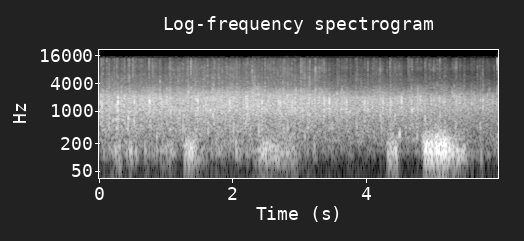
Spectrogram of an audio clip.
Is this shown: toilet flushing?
no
